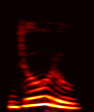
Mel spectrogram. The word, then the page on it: ಝೋರು: Kannada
